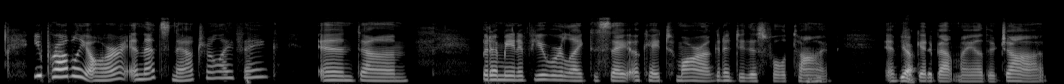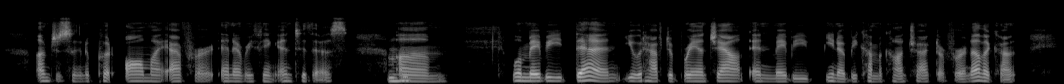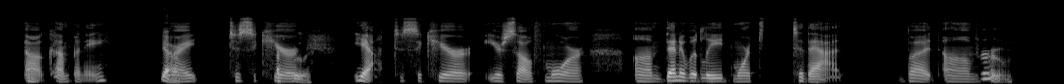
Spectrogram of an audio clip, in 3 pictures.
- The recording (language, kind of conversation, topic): English, advice, How can I manage my nerves and make a confident start at my new job?
- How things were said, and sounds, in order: none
